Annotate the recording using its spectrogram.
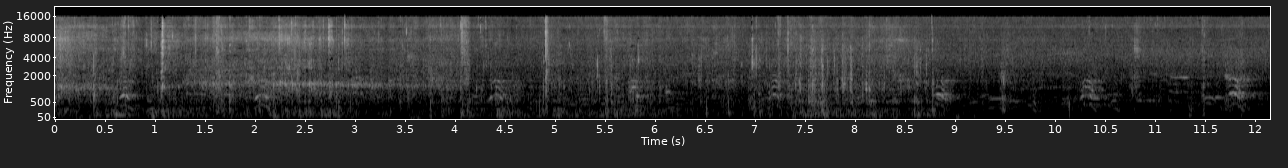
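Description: Footsteps crunching and scuffing on loose stones and gravel as someone walks down a rocky slope, an irregular run of sharp clicks that grows fainter after about nine seconds.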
